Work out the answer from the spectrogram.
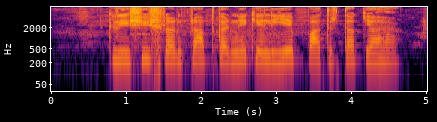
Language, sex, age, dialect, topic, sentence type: Hindi, female, 18-24, Marwari Dhudhari, agriculture, question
